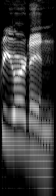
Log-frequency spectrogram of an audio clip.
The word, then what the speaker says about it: Riordan: on and it's also rick riordan or ryan yes like the bread okay yes uncle rick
